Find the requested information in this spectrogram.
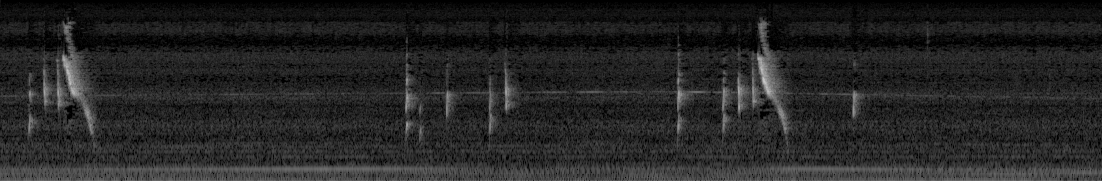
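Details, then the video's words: Sparse Java sparrow song with long pauses: clicky notes and two high falling whistles, about seven seconds apart, against a steady low hum. "文鳥のさえずり Java sparrow"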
